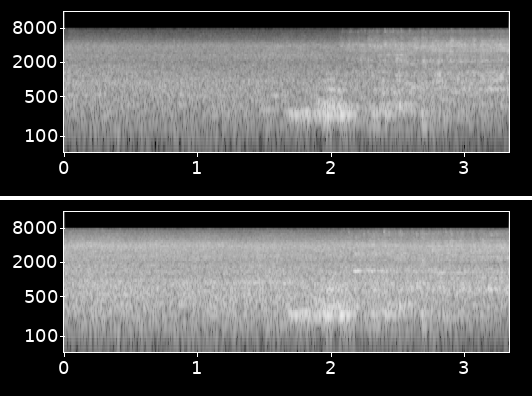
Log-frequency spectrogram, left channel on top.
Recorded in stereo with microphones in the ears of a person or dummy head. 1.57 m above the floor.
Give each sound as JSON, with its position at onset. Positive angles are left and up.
{"t": 1.6, "sound": "a toilet flushing", "side_deg": -25, "distance_m": 4.0}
